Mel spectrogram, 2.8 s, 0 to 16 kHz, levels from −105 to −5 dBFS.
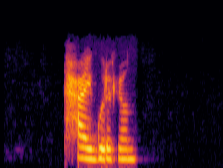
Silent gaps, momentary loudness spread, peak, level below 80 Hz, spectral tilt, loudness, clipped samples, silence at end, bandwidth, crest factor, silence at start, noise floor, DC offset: none; 11 LU; -2 dBFS; -64 dBFS; -8 dB/octave; -17 LUFS; under 0.1%; 1.1 s; 5.6 kHz; 20 dB; 0.8 s; under -90 dBFS; under 0.1%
